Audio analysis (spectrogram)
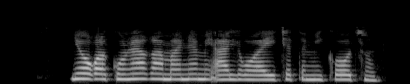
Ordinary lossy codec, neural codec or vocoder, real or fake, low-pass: MP3, 24 kbps; none; real; 7.2 kHz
